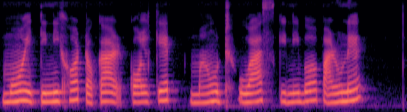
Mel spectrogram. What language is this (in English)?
Assamese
